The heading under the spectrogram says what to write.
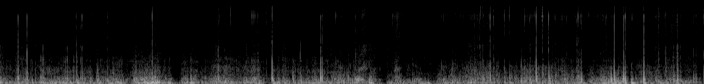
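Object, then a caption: Aluminum mesh scrubbing pad. A silver aluminum mesh scrubbing sponge is held beside the microphone and scratched with fingertips and nails. It makes a continuous crisp, crinkly scraping with rapid ticking bursts over a heavy low rumble. There are brief quiet dips between the scratching passes.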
